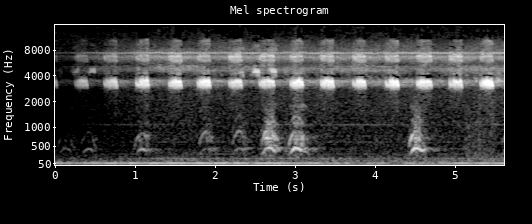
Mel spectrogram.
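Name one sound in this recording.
Swans call softly over water.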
